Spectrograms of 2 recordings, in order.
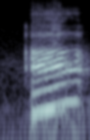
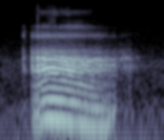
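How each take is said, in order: First: The vowel is held briefly. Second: The vowel is held twice as long.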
